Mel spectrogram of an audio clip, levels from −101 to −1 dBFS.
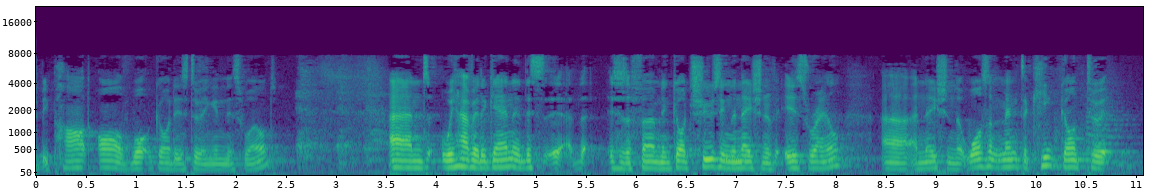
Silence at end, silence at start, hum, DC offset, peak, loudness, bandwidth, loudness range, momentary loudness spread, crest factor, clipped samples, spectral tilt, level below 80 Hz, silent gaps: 0.05 s; 0 s; none; under 0.1%; -8 dBFS; -30 LUFS; 8 kHz; 4 LU; 14 LU; 22 dB; under 0.1%; -5.5 dB/octave; -62 dBFS; none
